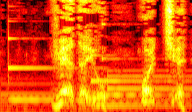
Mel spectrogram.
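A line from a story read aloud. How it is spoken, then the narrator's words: Wheezed. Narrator (Russian): просипел Еропкин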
